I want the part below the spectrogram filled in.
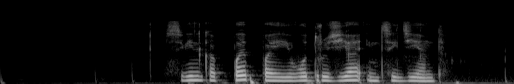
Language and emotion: Russian, neutral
